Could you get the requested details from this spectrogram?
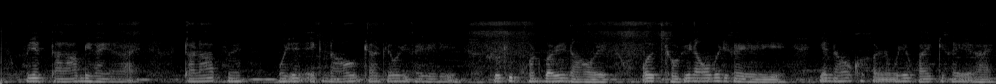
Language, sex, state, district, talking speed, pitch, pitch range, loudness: Hindi, male, Goa, North and South Goa, 235 wpm, 135 Hz, 115-145 Hz, -39 LUFS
